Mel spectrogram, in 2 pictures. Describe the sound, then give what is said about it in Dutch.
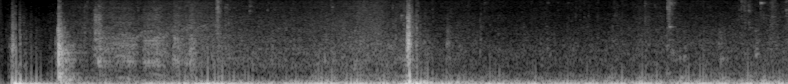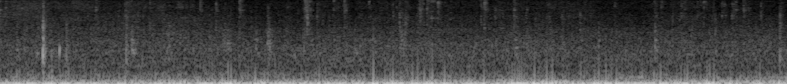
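A jeep rumbles steadily along a dirt track on a safari drive toward Heck cattle, its low engine drone mixed with scattered knocks and rattles as it jolts along. No one speaks. “We hebben de jeep. Dus wordt het helemaal een echte safari.”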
